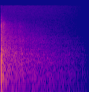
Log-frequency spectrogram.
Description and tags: Single Firework
Boom, Distant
